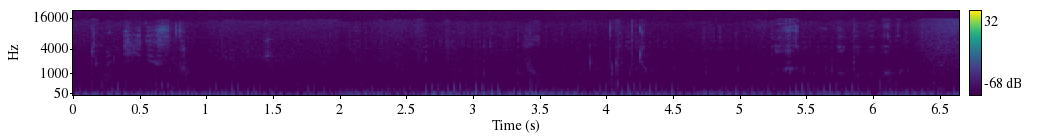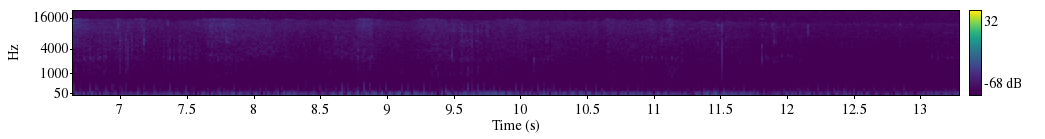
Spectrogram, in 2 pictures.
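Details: Shelter cat in Japan giving a deep, unbroken purr that throbs low and steady for the whole stretch, overlaid by soft handling rustles and occasional murmured human speech.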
